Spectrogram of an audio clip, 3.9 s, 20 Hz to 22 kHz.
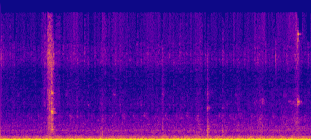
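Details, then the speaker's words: Truck having sat two to three weeks: steady even low rumble at idle around 900 rpm, no knocks or misses; owner thinks that idle speed may not be right. "hmm [Music] sounds good Idol's right about idles right around 900 RPM ish I don't think that's right"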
